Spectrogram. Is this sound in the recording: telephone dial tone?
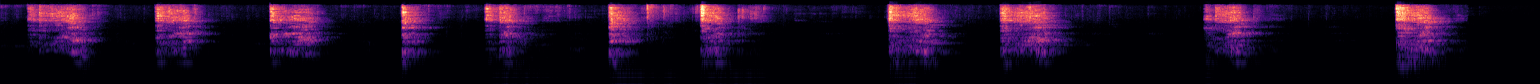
no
